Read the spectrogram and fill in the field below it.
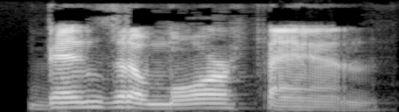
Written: benzomorphan

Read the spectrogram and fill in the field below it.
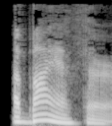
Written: Abiathar

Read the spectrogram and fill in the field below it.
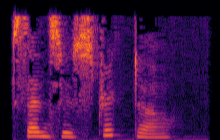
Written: sensu stricto

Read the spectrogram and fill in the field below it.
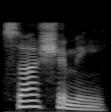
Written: sashimi

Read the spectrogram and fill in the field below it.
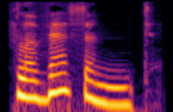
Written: flavescent

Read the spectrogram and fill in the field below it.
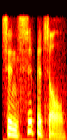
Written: sincipital

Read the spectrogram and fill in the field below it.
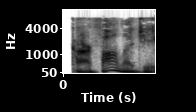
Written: carphology

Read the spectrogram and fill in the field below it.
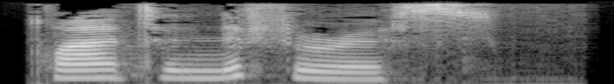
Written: platiniferous

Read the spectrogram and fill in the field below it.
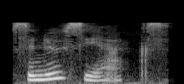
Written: synousiacs

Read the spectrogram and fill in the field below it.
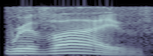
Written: revive

